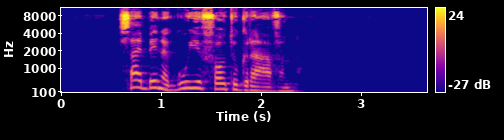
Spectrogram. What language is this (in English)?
Western Frisian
